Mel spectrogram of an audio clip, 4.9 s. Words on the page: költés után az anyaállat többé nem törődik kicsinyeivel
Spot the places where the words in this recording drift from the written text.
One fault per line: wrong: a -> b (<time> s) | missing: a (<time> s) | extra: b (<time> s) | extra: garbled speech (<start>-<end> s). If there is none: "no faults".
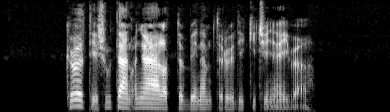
missing: az (1.6 s)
